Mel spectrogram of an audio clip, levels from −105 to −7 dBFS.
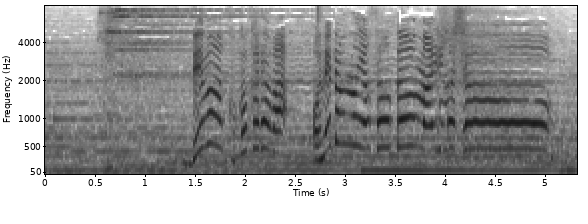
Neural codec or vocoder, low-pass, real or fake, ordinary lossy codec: none; none; real; none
